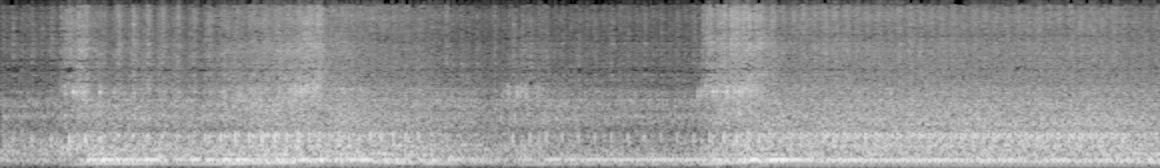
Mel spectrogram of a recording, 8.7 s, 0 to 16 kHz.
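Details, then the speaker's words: Massey Ferguson 65 diesel tractor running in shop after battery replacement, throttle slightly above idle, charging during alternator test: steady even fast idle, deep regular chug with a couple of mild surges, no knocks; normal fast idle. "So, while we wait, we have that door open. It's running in there charging."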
